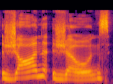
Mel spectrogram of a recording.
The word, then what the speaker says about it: J'onn J'onzz: So his name is John Jones, and I am pronouncing it like that because that is the way that Andrew Kreisberg and Jeff Johns do it, so I trust them. It is spelled J-O-N-N, J-O-N-Z-Z.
